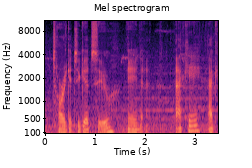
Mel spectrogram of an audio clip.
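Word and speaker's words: Acre: have one more Target to get to in ak ak it's called AK like R is pronounced as a k for some reason I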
